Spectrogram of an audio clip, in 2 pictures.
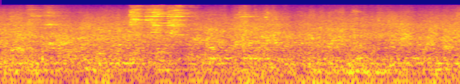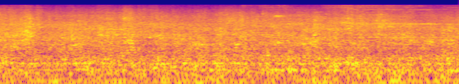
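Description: CSX coal train's open-top coal cars rolling past close by: a steady, loud rumble and clatter of steel wheels on the rails.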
